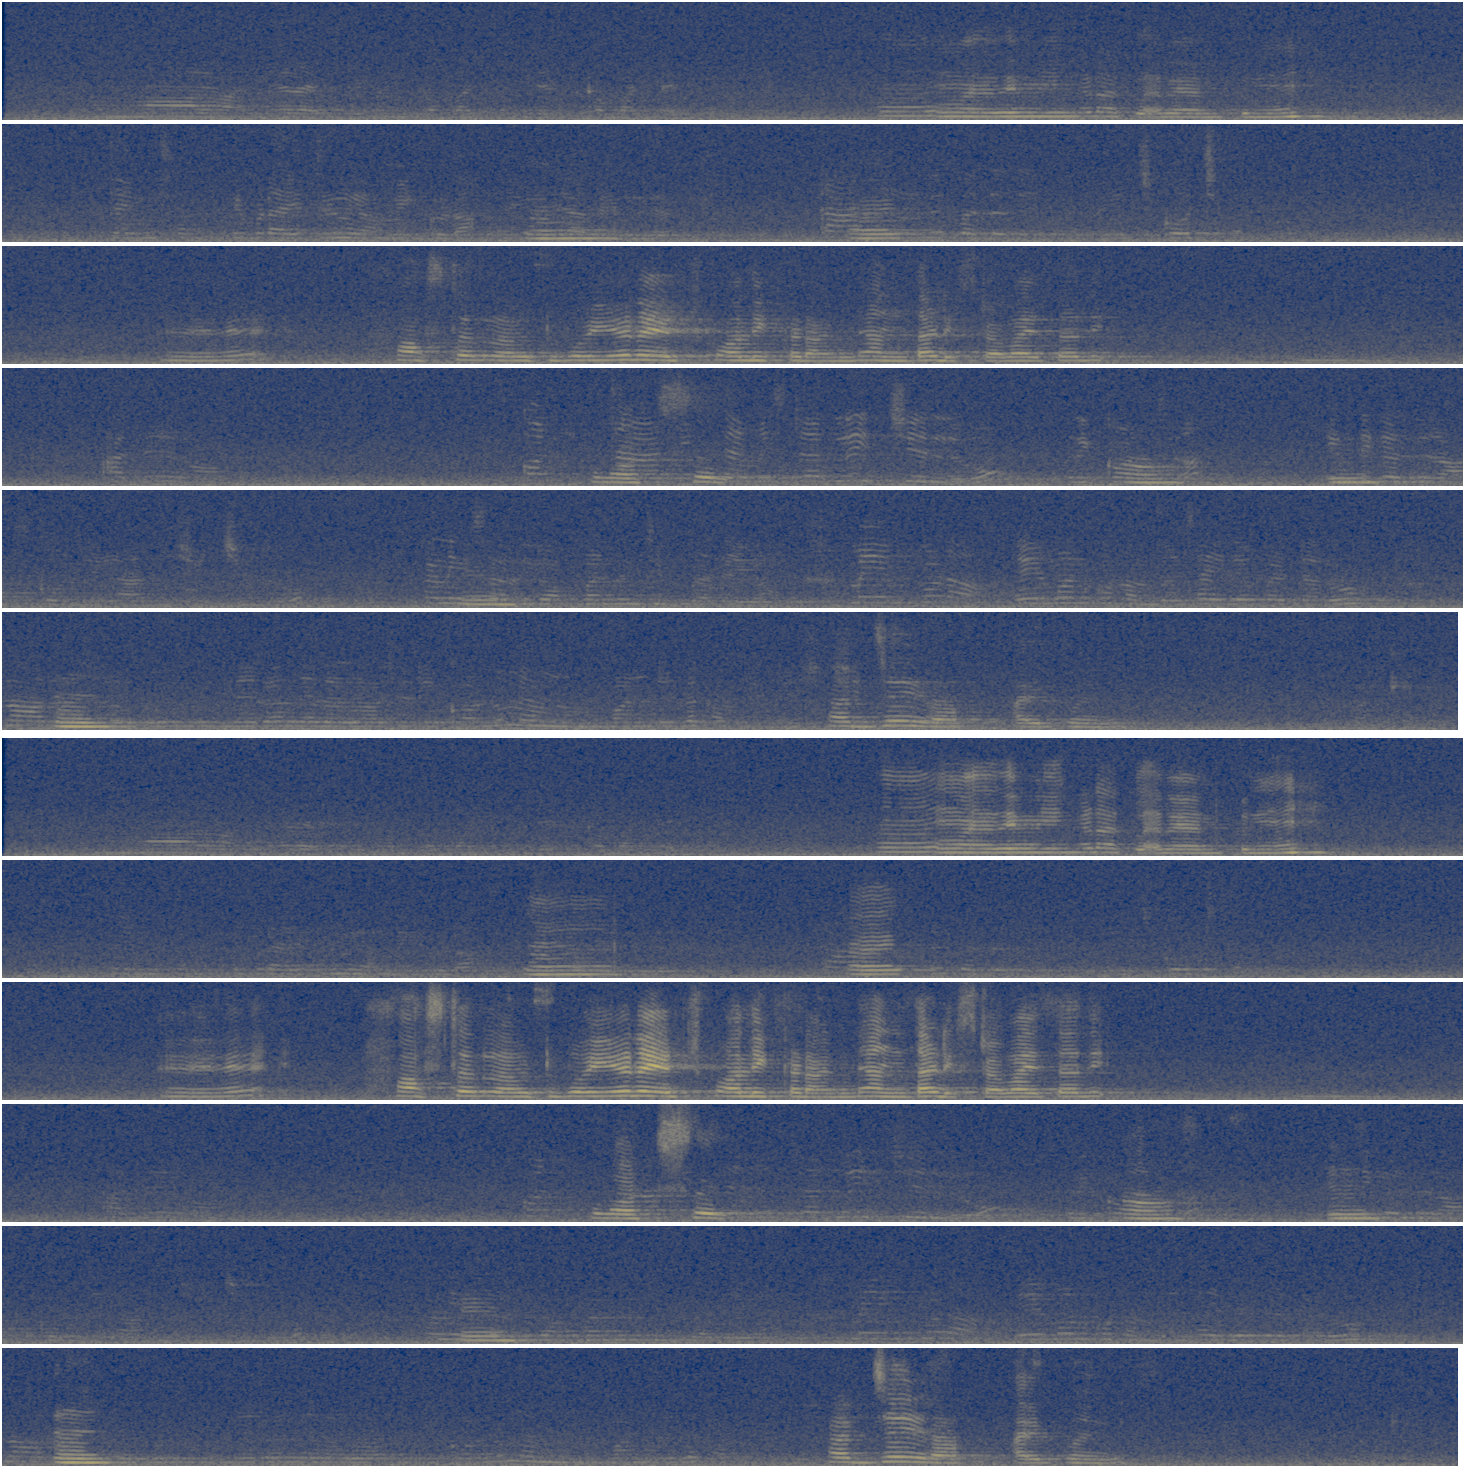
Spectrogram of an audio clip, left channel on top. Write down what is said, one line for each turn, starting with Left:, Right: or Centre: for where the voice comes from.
Left: అమ్మా వన్ ఇయర్ అయిపోనంక బత్కు జెడ్క బండి అయితు నా
Right: ఆ మరి మేము కూడా అట్లానే అనుకున్నాం
Left: టెన్షన్ ఇప్పుడు అయితుందిగా మీకు కూడా ఏం
Right: ఆ
Left: చెయాలి ఏం చేయాలి ఖాలీ
Right: ఆ
Left: ఉండే పెద్దదే మరి నేర్చుకోవచ్చుగా
Right: ఏ హాస్టల్ లోటి పోయే నేర్చుకోవాలి ఇక్కడ అంటే అంతా డిస్టర్బ్ అయితది
Left: ఊ అదేగా కొన్ని స్టార్టింగ్
Right: వాట్స్
Left: సెమిస్టర్లో ఇచ్చిళ్ళు రికార్డ్స్
Right: ఆ
Left: ఇంటికెళ్ళి
Right: ఉమ్
Left: రాసుకోండి అనేషి ఇచ్చిండ్రు కానీసారి
Right: ఉమ్
Left: ఇగ అప్పటి నుంచి ఇవ్వలేగ మేము గూడా ఏమ అనుకున్నాం తెలుసా ఇదే బట్ నా రోజ్లు
Right: ఉమ్
Left: నెలల్ నెలల్ రాసే రికార్డ్ మేము వన్ డేలో కంప్లీట్ చేసేసి
Right: కట్
Left: ఇచ్చేత్తాం
Right: చేయరా అయిపోయింది
Left: ఓకే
